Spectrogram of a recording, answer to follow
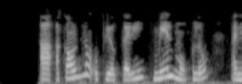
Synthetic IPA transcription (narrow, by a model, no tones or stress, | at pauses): aʔəkaʊ̃ɳʈnoʔʊpjoːɡ̚kəɾimeːlmoːkloəne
